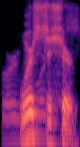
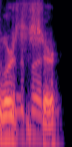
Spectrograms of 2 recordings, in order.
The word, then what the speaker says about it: Worcestershire: You have no problem pronouncing Worcestershire sauce. Worcestershire. Yeah, right. Yeah, there you go. There's it's Worcestershire.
